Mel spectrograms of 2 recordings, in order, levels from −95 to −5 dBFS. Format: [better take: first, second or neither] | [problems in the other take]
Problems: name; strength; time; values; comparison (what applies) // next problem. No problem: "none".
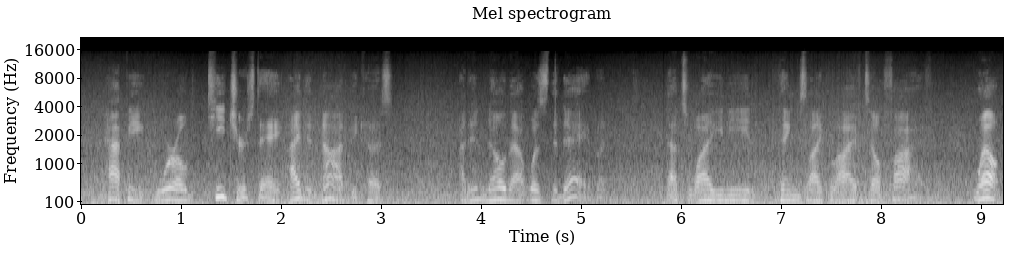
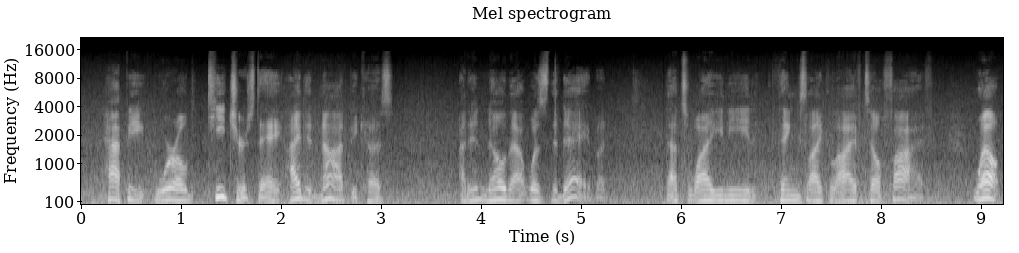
second | wind noise on the microphone; heavy; 10 dB below the speech; occasional gusts in the second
